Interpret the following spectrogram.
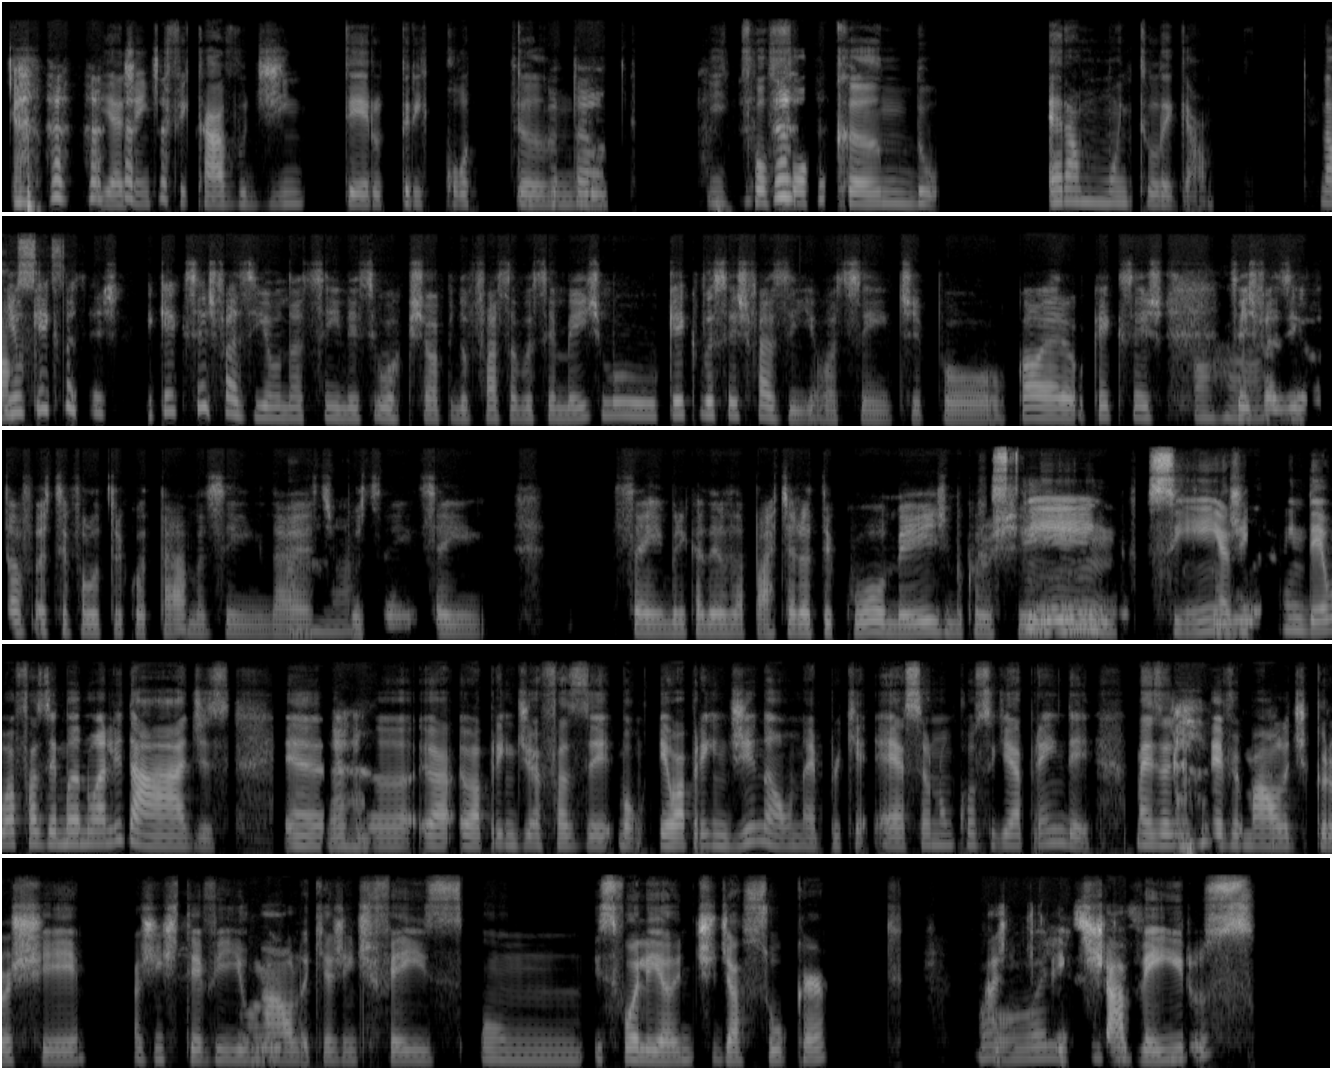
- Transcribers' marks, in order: laugh; tapping; laugh; other background noise; laugh
- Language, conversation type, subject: Portuguese, podcast, Qual foi uma experiência de adaptação cultural que marcou você?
